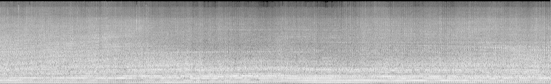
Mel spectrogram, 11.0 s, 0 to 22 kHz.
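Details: Husqvarna push mower that sat over 4 years, after a clean carb and correct oil level (Rotella T6): steady even small-engine drone, no misses, surging or knocking; a loose blade is suspected of rattling underneath.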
